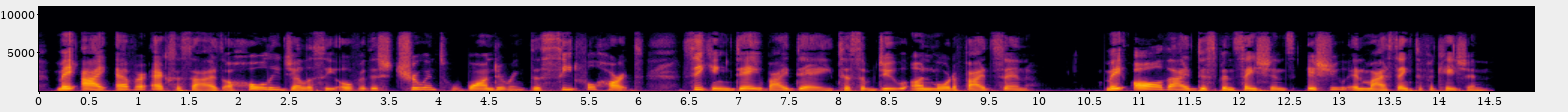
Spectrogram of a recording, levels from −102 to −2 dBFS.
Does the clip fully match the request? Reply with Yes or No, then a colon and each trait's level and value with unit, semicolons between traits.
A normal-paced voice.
No: slow, 115 wpm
